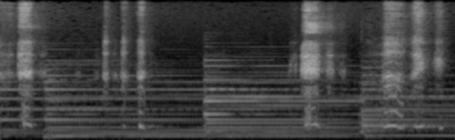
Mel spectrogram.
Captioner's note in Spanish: Sollozos; Llanto de ella; Sollozos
